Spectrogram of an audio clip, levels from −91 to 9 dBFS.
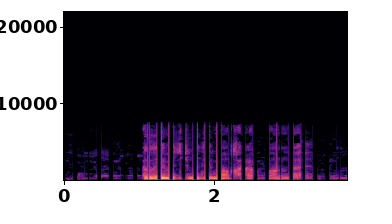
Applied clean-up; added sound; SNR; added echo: none; none; none; none.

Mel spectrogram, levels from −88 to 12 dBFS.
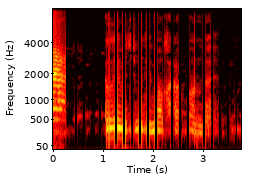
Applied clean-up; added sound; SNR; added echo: none; Meow; -1 dB; none.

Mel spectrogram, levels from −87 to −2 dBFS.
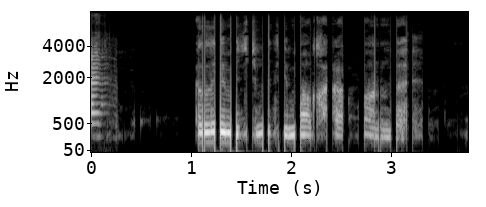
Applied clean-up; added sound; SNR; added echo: neural mask model DeepFilterNet 3.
